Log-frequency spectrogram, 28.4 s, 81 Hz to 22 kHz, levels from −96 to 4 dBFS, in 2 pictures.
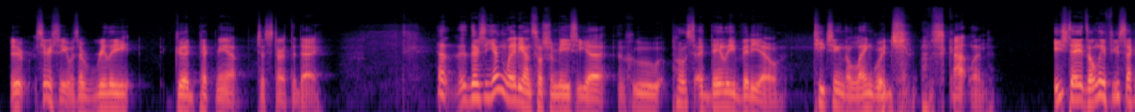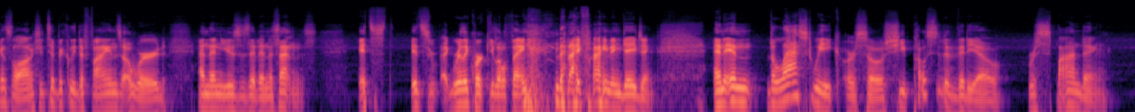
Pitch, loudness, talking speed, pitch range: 100 Hz, -26 LUFS, 160 wpm, 90-120 Hz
